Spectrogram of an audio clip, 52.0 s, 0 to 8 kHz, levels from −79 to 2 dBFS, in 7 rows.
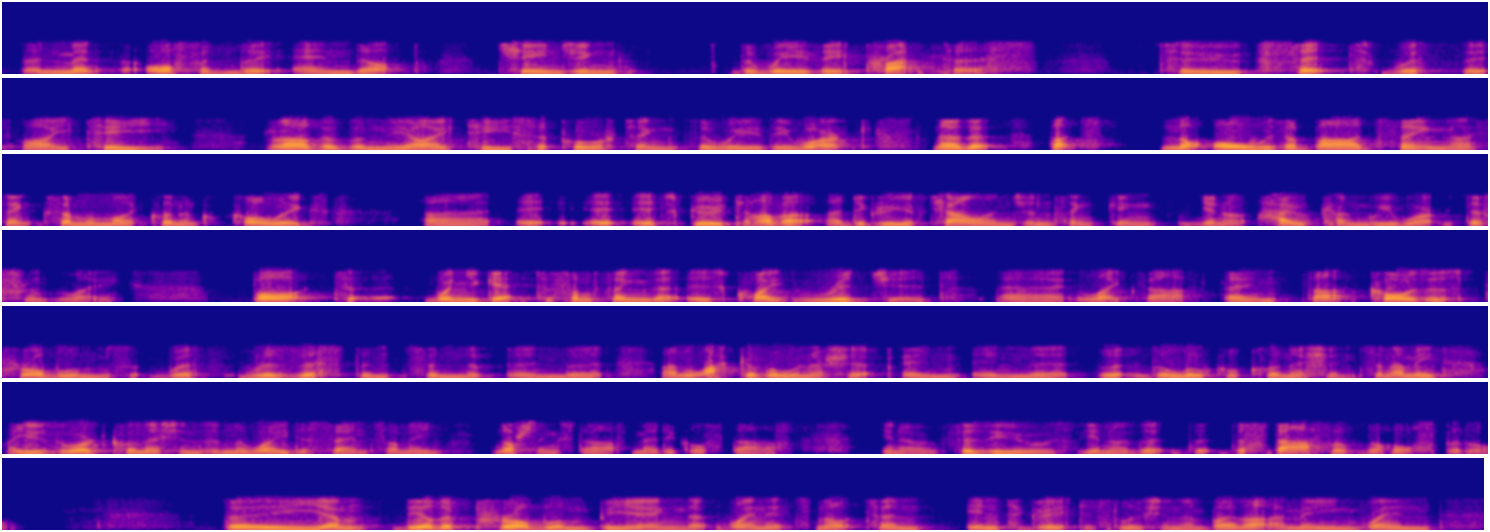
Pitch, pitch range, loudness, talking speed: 120 Hz, 115-130 Hz, -23 LUFS, 165 wpm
